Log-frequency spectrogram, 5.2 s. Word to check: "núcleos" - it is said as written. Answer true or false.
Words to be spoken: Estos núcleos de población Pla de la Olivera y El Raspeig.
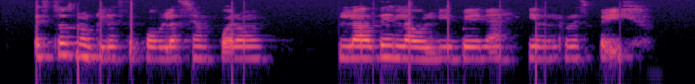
true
